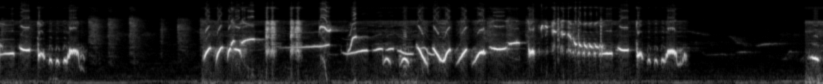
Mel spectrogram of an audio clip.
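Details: White-rumped shama, male and female together, used as a trapping lure: loud, varied song of sweeping whistles, slurred notes and harsh squawks packed densely, with a quieter pause near the end before a final note.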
